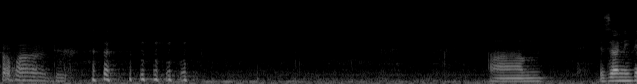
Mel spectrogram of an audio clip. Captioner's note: laughter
